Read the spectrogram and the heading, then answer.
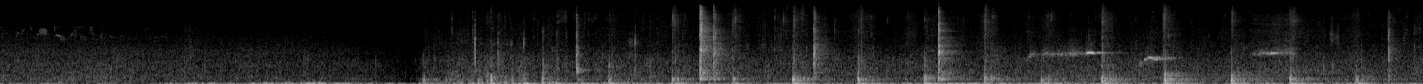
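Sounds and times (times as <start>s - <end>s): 
hard footsteps echoing in a tunnel leading down to a beach at Porthgwara: 4.1s - 14.2s.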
